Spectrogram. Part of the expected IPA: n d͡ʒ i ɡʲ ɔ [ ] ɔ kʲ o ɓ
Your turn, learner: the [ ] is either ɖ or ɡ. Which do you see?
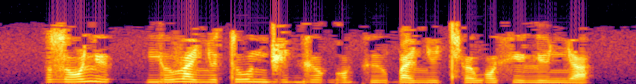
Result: ɡ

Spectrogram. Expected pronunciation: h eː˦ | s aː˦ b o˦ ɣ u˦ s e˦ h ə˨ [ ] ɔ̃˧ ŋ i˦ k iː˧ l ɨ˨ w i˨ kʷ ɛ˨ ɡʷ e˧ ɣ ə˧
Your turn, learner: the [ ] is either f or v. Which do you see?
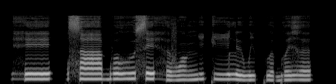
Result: v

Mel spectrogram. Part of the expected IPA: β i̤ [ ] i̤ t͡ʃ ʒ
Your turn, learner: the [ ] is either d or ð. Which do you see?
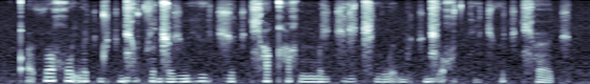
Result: ð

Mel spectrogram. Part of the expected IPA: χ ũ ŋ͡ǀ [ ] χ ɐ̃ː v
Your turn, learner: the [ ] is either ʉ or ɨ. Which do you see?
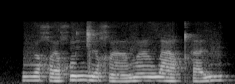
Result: ʉ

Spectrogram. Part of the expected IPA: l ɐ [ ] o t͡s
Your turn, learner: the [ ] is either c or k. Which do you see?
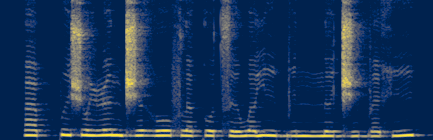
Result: k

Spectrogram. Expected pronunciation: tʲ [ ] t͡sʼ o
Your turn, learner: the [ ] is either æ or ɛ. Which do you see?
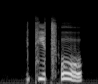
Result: ɛ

